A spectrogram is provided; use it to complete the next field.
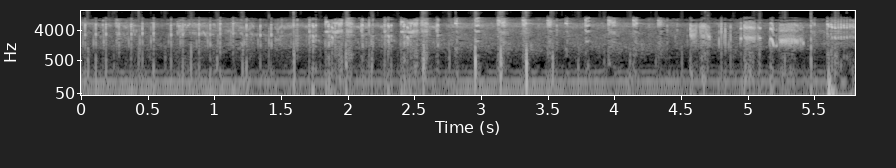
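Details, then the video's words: Swiftlet calls used to lure the birds into a nesting house: continuous high twittering chatter with scattered clicks and a few louder buzzy notes near the end, over a low hum. "SUARA PANGGIL BURUNG WALET"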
